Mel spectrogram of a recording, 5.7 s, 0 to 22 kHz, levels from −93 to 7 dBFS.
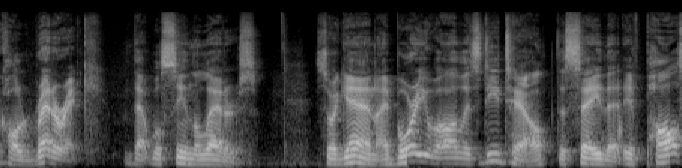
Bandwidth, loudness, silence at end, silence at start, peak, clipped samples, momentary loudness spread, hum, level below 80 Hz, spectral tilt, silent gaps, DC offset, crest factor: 16 kHz; -25 LUFS; 0 s; 0 s; -8 dBFS; under 0.1%; 12 LU; none; -74 dBFS; -3 dB/octave; none; under 0.1%; 18 dB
